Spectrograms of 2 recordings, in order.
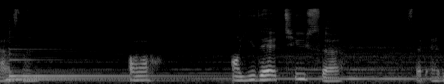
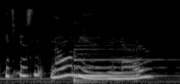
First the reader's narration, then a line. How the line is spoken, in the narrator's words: sobbed Lucy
